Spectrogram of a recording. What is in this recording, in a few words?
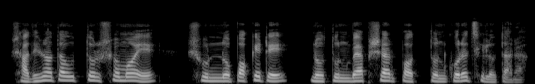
Male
